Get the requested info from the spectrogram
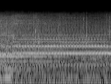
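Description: Loud live concert music over the stadium sound system: the bass beat drops out and a steady, held electronic chord sustains in a break.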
